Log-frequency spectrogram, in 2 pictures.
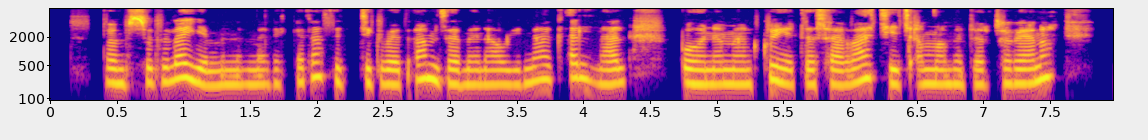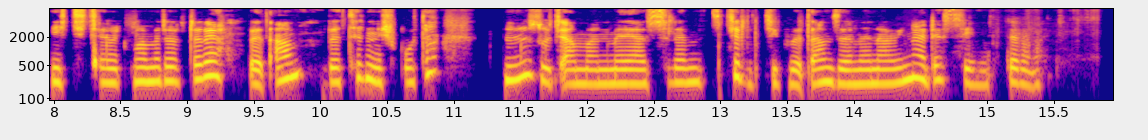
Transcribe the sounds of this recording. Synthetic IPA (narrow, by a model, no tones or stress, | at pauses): b̥əmɨsɨlulajːɛmːɨnːɨmːələkːət̪ʰət̪ɨd͡ʒːɪɡbət̪ʼamzəmənawiɨnːakʼəlːalb̥əhonəmənkʰujɛt̪ʰəsəɾat̪jɛt͡ʃʼamːaməd̪əɾd̪əɾjanəw | jɛt͡ʃːt͡ʃʼat͡ʃʼmaməd̪əɾd̪əɾjab̥ət̪ʼambət̪ʰɨnːɨʃbo̞t̪ʰa | ɨnːɨzut͡ʃʼamːanməjazsɨləmːɨt̪ːɨ̥t͡ʃɪlɨd͡ʒːɪɡbət̪ʼamzəmənawinːad̪əsjɛmːit̪ːəɾmat̪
